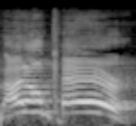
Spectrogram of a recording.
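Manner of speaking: loud, high, emphatic refusal; forceful shout. Real, not acted. Preacher to the congregation, a loud emphatic refusal. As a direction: throw it back hard.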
